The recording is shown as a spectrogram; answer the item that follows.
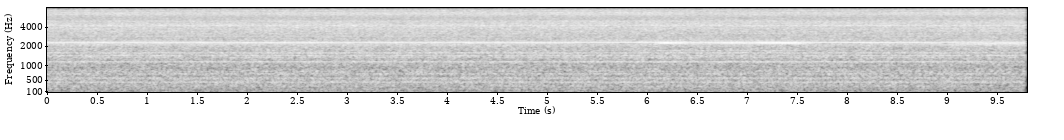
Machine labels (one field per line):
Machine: pump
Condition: normal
